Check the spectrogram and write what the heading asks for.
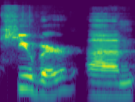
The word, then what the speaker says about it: Quber: It's called Cuber. If you see how it's spelled Quber, it kind of mixes QBR and Uber into one word.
